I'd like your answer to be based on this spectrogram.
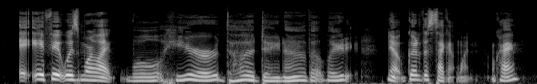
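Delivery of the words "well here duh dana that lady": mock-condescending, snooty voice, much slower. Speaker showing listeners her voice for people who think they're better, mock-condescending voice. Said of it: "I have voices for people who think they're better than us".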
